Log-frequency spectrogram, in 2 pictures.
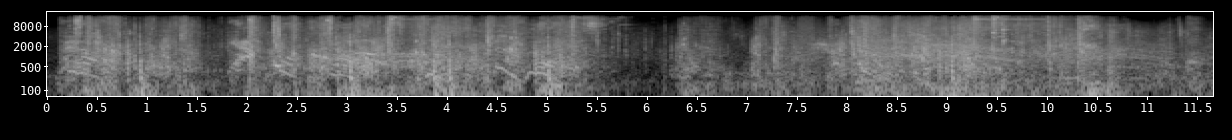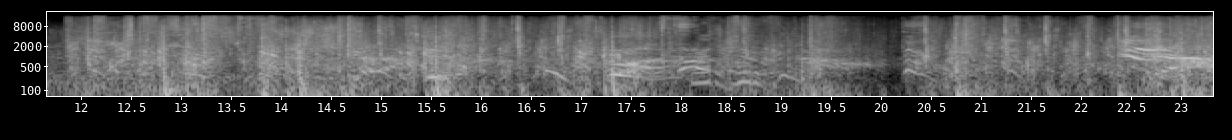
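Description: Spell blasts and hits crash and thud in quick bursts.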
